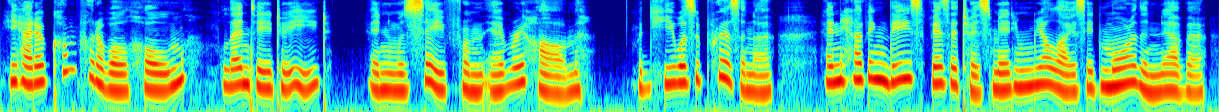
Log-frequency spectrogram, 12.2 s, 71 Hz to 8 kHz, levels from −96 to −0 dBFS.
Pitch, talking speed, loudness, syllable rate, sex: 215 Hz, 150 wpm, -17 LUFS, 4.5 syllables/s, female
